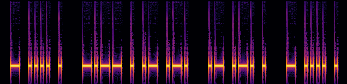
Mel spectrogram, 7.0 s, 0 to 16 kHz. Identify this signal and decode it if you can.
Morse code, heard as a keyed tone, about 20 wpm, 700 Hz. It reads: THE YEAR ARE THE
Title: Sentences with 7-Word Phrases - Spoken Beginning - 20wpm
